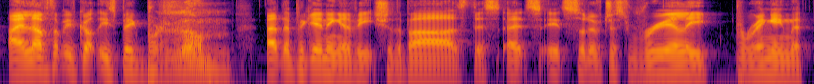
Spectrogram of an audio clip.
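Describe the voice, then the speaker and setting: A man's voice: mid-range voice, fairly even intonation, normal speed, vocal fry, a bit bright, no echo, studio quality. A man hosting a reaction video, slightly stuffy from a cold, thinking aloud with admiring, casual music commentary. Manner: admiring, thinks aloud, hums melody lines.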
